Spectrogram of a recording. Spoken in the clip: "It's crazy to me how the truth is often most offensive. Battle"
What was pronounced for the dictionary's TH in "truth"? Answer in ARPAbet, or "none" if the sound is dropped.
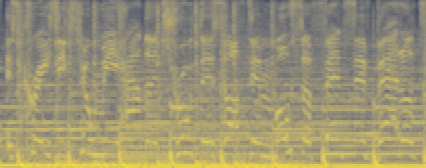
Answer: TH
